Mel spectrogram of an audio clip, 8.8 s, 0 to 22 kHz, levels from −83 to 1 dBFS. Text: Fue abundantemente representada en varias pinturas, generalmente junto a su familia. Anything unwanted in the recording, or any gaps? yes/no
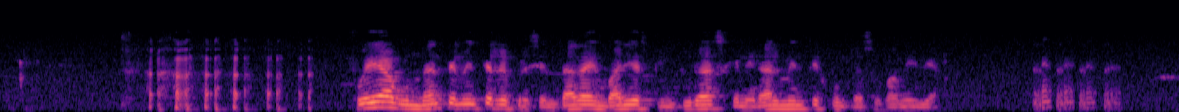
yes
